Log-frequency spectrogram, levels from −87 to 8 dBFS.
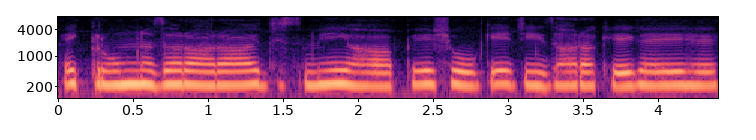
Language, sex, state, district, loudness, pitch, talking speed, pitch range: Hindi, female, Odisha, Malkangiri, -13 LUFS, 225 Hz, 205 wpm, 220-235 Hz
